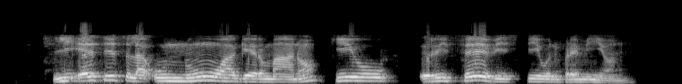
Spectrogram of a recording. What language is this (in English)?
Esperanto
